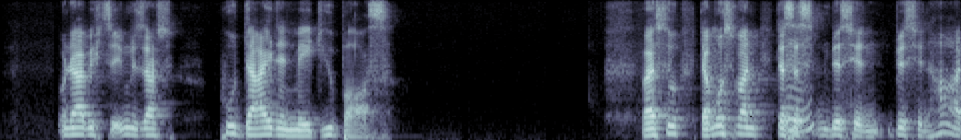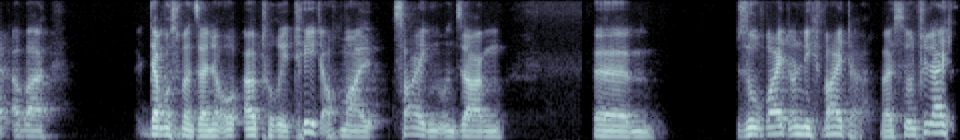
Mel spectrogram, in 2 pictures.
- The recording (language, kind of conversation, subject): German, unstructured, Was motiviert dich bei der Arbeit am meisten?
- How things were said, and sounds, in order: in English: "Who died and made you boss?"; other background noise; static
